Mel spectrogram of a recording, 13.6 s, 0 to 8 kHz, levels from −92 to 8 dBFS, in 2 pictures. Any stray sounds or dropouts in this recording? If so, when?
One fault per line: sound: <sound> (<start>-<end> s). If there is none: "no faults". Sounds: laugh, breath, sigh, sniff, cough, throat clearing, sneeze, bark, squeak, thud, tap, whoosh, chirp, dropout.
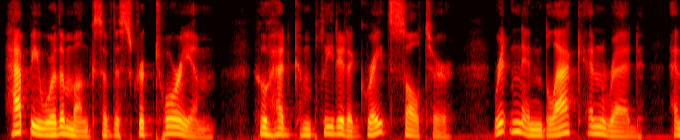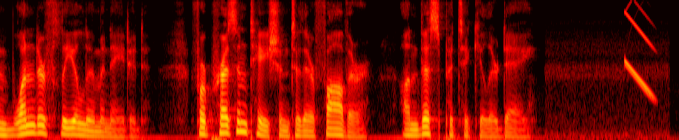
sound: chirp (13.0-13.4 s)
